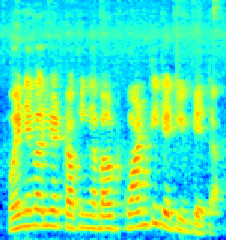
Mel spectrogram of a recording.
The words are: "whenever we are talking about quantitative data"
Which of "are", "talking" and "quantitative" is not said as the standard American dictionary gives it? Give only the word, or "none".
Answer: quantitative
